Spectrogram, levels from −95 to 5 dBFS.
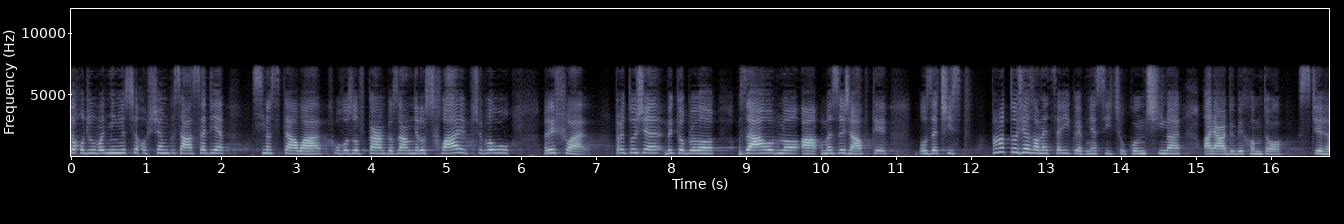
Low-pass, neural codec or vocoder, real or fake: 7.2 kHz; codec, 16 kHz, 0.5 kbps, FunCodec, trained on Chinese and English, 25 frames a second; fake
